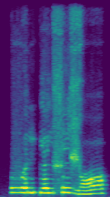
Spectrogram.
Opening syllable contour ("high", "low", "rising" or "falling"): high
